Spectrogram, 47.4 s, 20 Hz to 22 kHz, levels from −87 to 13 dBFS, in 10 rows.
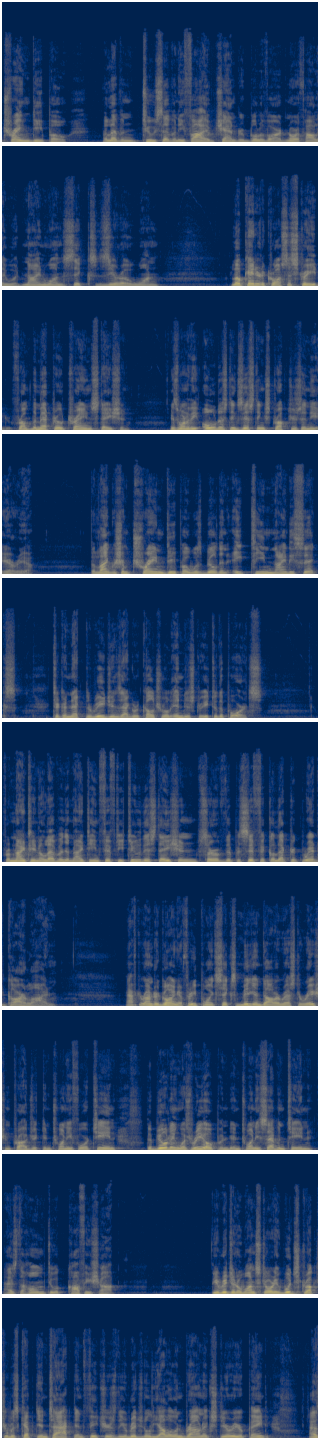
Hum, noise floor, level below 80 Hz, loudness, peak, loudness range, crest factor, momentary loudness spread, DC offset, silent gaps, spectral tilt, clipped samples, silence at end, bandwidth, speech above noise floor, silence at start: none; -62 dBFS; -52 dBFS; -25 LUFS; -4 dBFS; 6 LU; 20 dB; 11 LU; under 0.1%; none; -6 dB/octave; under 0.1%; 0 s; 17.5 kHz; 38 dB; 0.05 s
